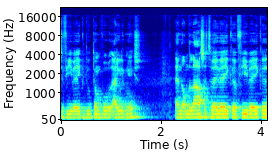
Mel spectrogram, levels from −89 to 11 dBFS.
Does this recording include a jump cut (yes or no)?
no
